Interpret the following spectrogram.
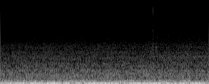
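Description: Steady low rumble of road and engine noise inside a car's cabin at motorway speed.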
